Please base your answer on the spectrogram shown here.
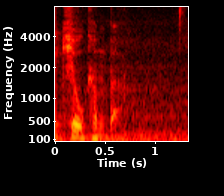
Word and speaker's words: cucumber: the ipa pay attention the stress pattern or the pitch pattern is da da da cucumber okay if you say cucumber the dada is wrong okay uh this is what i hear in hong kong a lot of people say cucumber so it's wrong okay i'm very sure it's wrong so please say cucumber okay let's practice reading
